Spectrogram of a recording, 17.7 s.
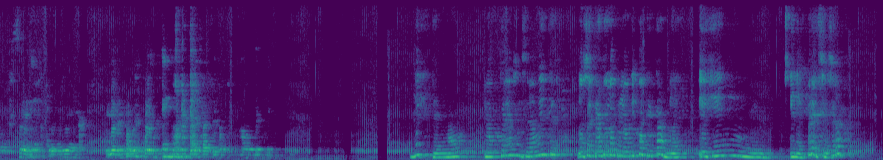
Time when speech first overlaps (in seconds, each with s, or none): none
